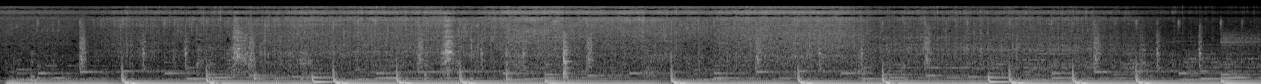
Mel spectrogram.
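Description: Meat sizzling as it cooks, with a steady hiss of frying. Background music with a steady beat and bass plays over it.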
